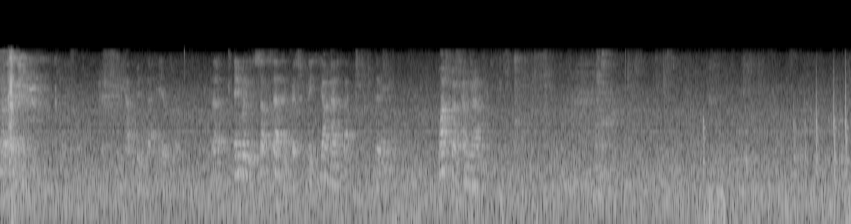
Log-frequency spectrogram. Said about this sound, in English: Turn off the air conditioning, can't hear. Can you turn the air conditioning? Party Central controls it.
